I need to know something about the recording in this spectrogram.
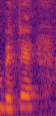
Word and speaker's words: bought: Bought नहीं, bought. देखो बेटे, प्रोनाउंसिएशन भी बहुत इम्पोर्टेंट है. BOAT होता है बोट, और बोट मतलब नाव, कश्ती. और ये क्या है? BOUGHT, बॉट. जैसे THOUGHT क्या होता है? थॉट. ऐसे ही बॉट, बॉट का मतलब खरीदना, थॉट का मतलब ख्याल.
